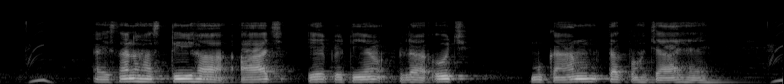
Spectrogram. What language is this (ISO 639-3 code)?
hne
